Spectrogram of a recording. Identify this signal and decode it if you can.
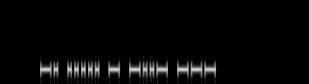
Morse code, heard as a keyed tone, about 36 wpm, 700 Hz. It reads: N5TXO
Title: USA Call Signs - 5 Characters - 35wpm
